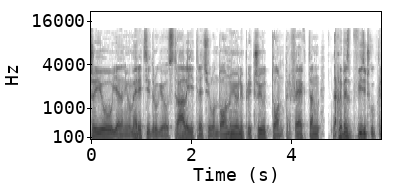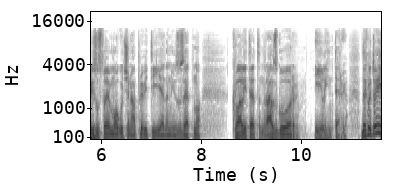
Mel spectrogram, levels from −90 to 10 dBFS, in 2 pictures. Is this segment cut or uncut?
cut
